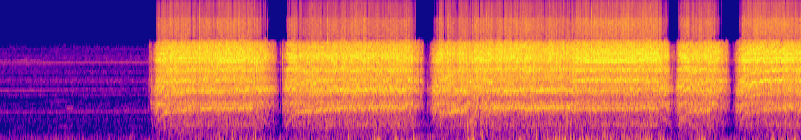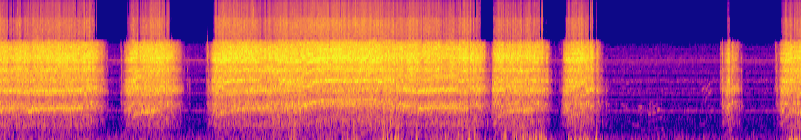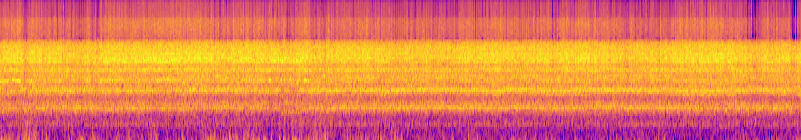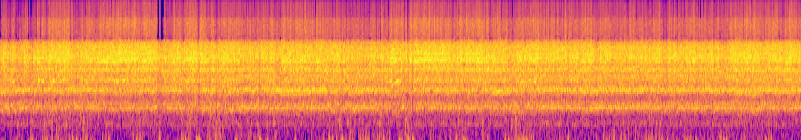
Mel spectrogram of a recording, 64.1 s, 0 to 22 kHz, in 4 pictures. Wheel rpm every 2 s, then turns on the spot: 0, 80, 160, 190, 130, 220, 160, 140, 180, 70, 160, 300, 190, 90, 10, 20, 210, 220, 230, 220, 230, 220, 220, 220, 230, 230, 230, 230, 230, 230, 230, 220.
none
